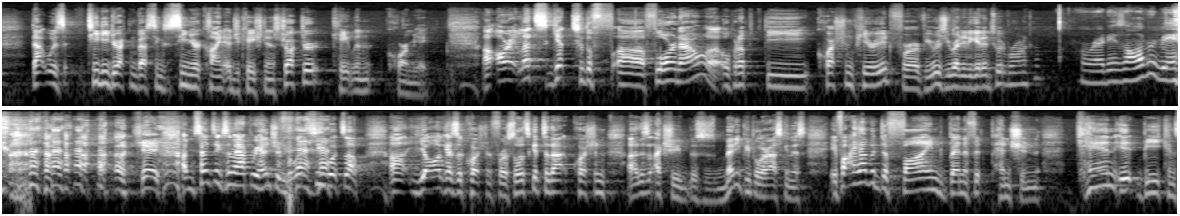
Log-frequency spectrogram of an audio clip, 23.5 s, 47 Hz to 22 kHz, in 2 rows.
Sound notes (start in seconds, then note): 11.7 laughter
